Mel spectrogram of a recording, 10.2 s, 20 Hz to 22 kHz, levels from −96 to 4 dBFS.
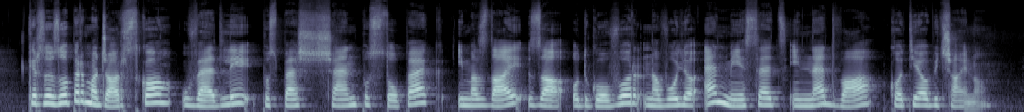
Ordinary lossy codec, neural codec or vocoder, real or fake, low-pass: none; none; real; none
